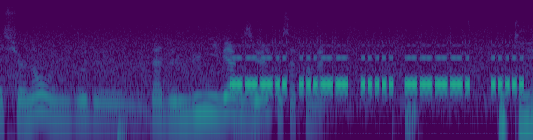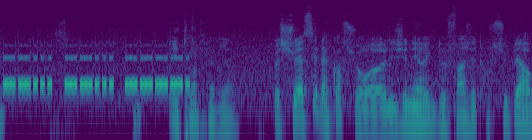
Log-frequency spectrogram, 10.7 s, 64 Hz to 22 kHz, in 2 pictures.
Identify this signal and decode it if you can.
Morse code, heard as a keyed tone, hand-sent with a paddle, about 34 wpm, 660 Hz, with speech in French. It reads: 8359 5779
